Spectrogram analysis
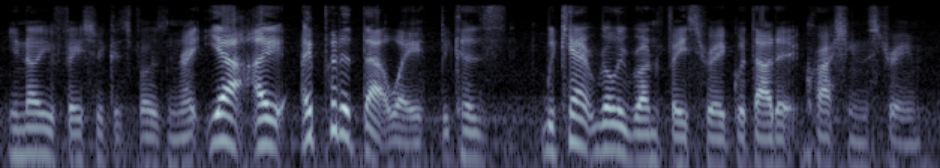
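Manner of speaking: usual speaking voice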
